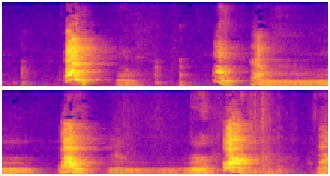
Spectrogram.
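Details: Westie puppy, nine weeks old, confronting an empty coke bottle with a run of shrill yaps mixed with rumbling growls, about five barks spaced irregularly.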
